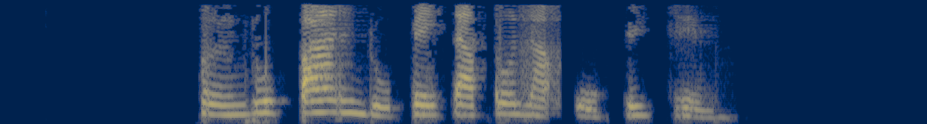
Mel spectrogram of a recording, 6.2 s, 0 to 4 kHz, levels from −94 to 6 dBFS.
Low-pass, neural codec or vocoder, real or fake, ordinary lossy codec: 3.6 kHz; codec, 16 kHz in and 24 kHz out, 1.1 kbps, FireRedTTS-2 codec; fake; AAC, 16 kbps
